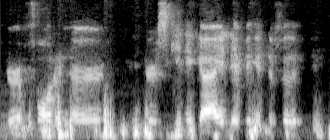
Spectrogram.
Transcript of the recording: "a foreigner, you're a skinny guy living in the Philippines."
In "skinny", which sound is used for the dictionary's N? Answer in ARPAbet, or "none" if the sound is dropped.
N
